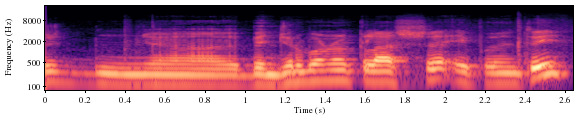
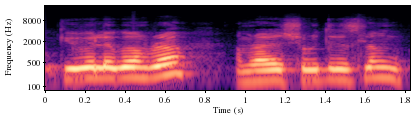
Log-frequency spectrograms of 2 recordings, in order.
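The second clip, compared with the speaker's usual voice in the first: ordinary delivery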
